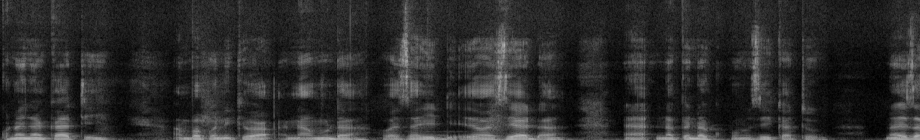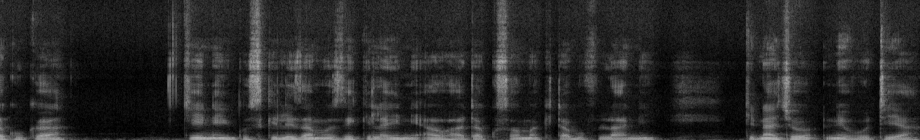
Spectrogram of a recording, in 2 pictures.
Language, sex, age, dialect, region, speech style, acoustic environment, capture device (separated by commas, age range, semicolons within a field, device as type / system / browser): Swahili, male, 25-34, Kenya - Mombasa, Kenya, relaxed, nature, mobile / Linux / Chrome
